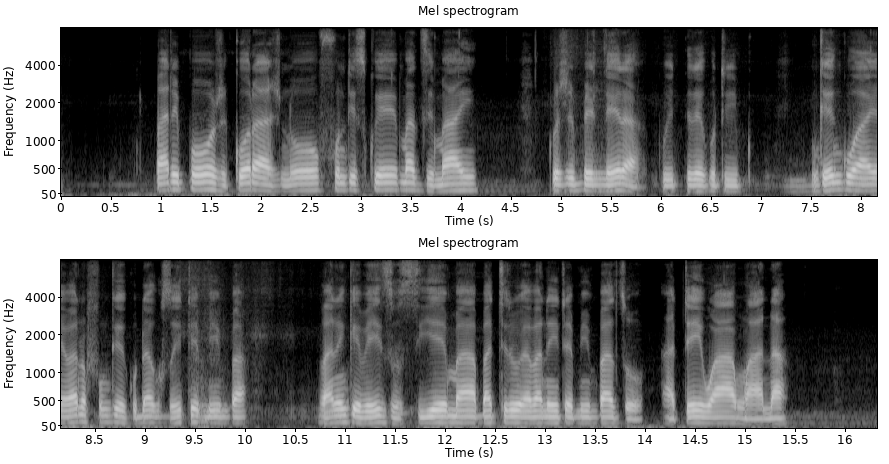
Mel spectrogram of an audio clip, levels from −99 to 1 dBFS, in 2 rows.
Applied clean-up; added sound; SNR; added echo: neural separator model SepFormer DNS4.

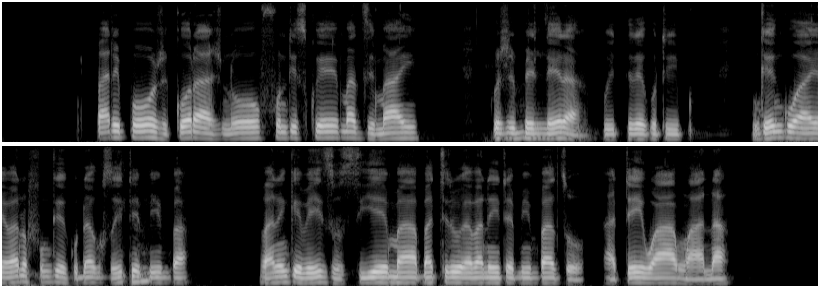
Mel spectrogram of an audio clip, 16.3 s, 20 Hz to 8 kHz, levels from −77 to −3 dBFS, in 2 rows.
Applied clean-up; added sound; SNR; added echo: neural mask model DeepFilterNet 3.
